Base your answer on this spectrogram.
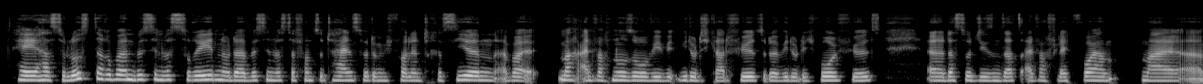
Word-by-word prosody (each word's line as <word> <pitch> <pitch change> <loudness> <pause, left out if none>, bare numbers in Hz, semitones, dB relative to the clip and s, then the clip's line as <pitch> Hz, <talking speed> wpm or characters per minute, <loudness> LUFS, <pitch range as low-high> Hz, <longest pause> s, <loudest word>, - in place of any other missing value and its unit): „Hey, 200 -2 +5
hast 200 0 +1
du - - +1
Lust, 255 +6 +3
darüber 230 -3 +3
'n 220 0 +5
bisschen 220 -1 0
was 210 0 0
zu - - -4
reden 210 +1 +5
oder 185 -1 +3
bisschen 190 +2 -2
was 185 0 -3
davon 185 0 -4
zu 185 0 -5
teilen? 190 -1 0
Das 190 - -7
würde 185 0 -2
mich 180 0 -6
voll 185 -1 -1
interessieren, 185 +2 +1
aber 180 0 -1 0.2
mach 200 -2 +1
einfach 180 +1 -2
nur 195 -1 +2
so, 180 -1 +1
wie 180 0 0
wie 190 +2 -3
du 180 - +2
dich 175 -1 -9
grade 165 +1 -4
fühlst 180 0 +2
oder 175 -1 -1
wie 175 - 0
du 175 - -1
dich 170 0 -8
wohlfühlst.“ 185 0 0 0.4
Äh, 180 0 +1
dass 185 0 0
du 190 - 0
diesen 175 -1 -2
Satz 175 0 -2
einfach 175 -1 -5
vielleicht 170 -1 -5
vorher 185 0 +1 0.3
mal, 175 - 0
185 Hz, 230 wpm, -23 LUFS, 180-195 Hz, 0.4 s, Hey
